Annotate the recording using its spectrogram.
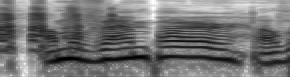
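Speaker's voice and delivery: put-on Irish accent. Riffing on a film scene with another speaker, in a Barry Keoghan Irish accent. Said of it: "y'all just doing Irish accents".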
